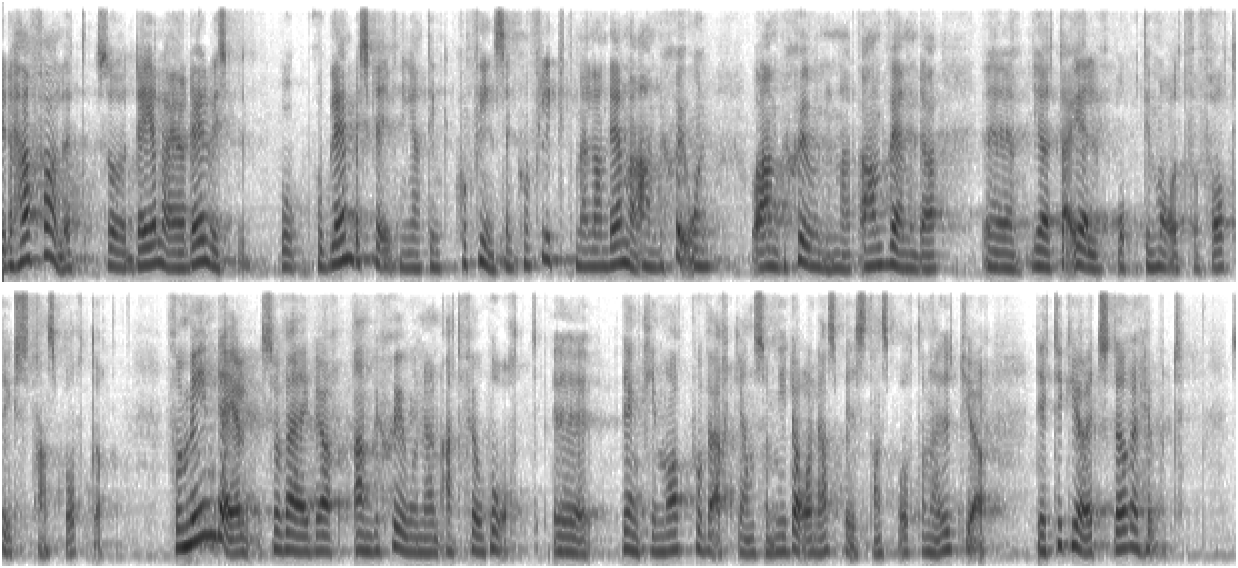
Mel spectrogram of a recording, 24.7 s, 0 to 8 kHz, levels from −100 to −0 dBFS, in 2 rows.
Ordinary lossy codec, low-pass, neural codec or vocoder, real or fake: none; 7.2 kHz; codec, 16 kHz, 4 kbps, FreqCodec, smaller model; fake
